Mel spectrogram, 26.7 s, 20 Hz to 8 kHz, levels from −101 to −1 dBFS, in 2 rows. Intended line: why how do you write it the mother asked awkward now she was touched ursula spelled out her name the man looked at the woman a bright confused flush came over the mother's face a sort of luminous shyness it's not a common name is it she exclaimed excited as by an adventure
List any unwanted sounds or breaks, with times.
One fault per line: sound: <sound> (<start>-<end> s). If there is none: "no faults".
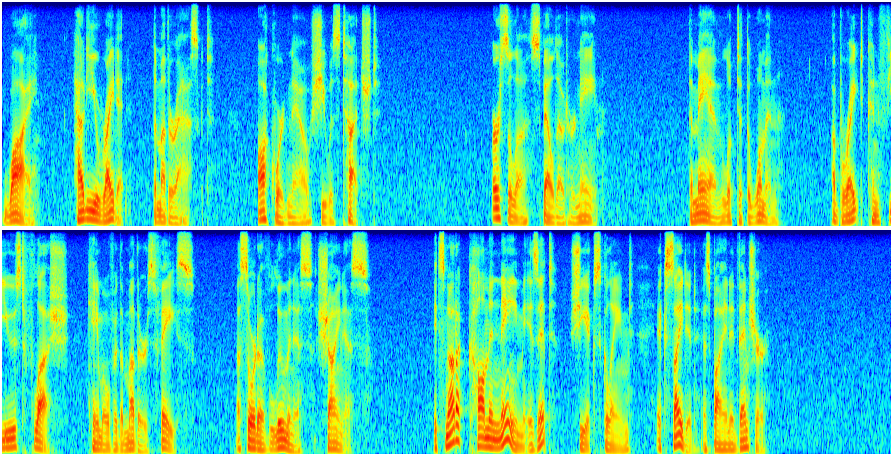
no faults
